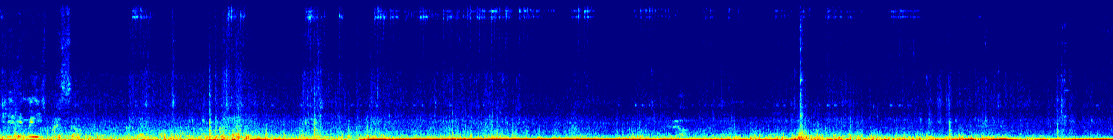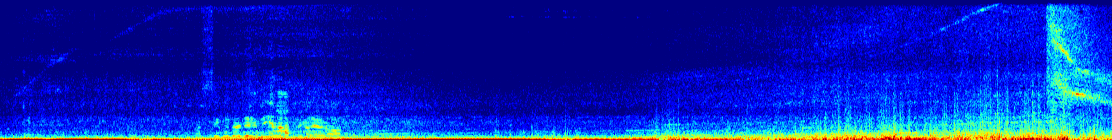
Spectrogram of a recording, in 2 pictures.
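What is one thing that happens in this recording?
Road and wind noise rushes past an open window.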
